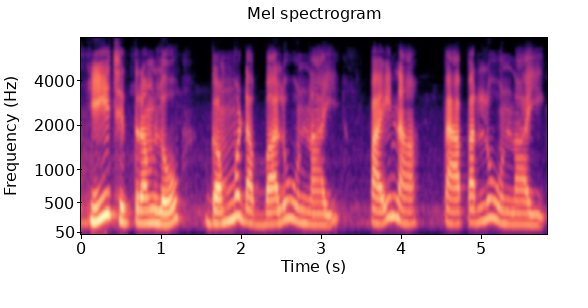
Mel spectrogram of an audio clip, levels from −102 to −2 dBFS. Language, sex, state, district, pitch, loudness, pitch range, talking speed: Telugu, female, Telangana, Hyderabad, 195 Hz, -15 LUFS, 180-235 Hz, 80 wpm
